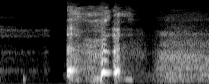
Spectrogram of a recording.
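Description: A short, sharp cough from a person with something caught in the throat, a quick cluster of rough bursts followed by faint breathy noise.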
